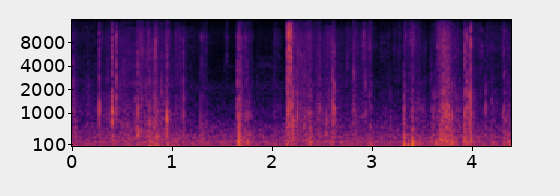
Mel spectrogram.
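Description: Foil-lined Cheetos snack bag crinkling as a hand rummages inside it for snacks: an irregular run of crackles, with a few louder rustles.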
